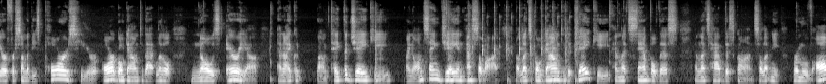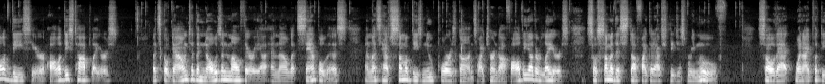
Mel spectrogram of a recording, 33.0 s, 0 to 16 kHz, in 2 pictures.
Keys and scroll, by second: 7.3 typing, 8.8-11.3 typing.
